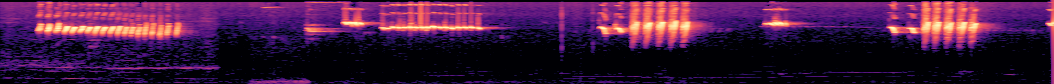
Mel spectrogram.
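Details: Olive-backed sunbird song used to train and lure other birds: repeated high trills of rapid ticking notes and brief whistled chirps, in bursts of one to two seconds with short gaps.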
